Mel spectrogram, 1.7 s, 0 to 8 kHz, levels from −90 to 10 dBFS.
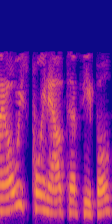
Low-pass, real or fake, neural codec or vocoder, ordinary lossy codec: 7.2 kHz; real; none; AAC, 16 kbps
